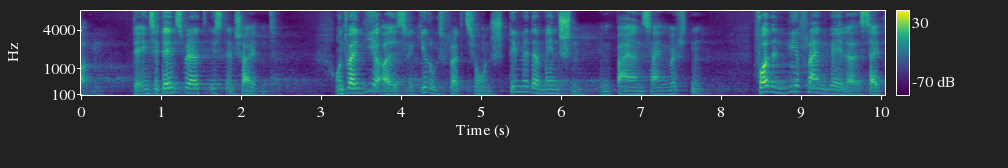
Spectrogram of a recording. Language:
German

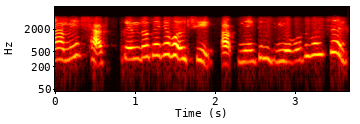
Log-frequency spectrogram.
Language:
Bangla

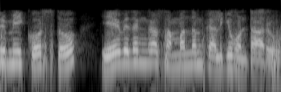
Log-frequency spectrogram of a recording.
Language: Telugu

